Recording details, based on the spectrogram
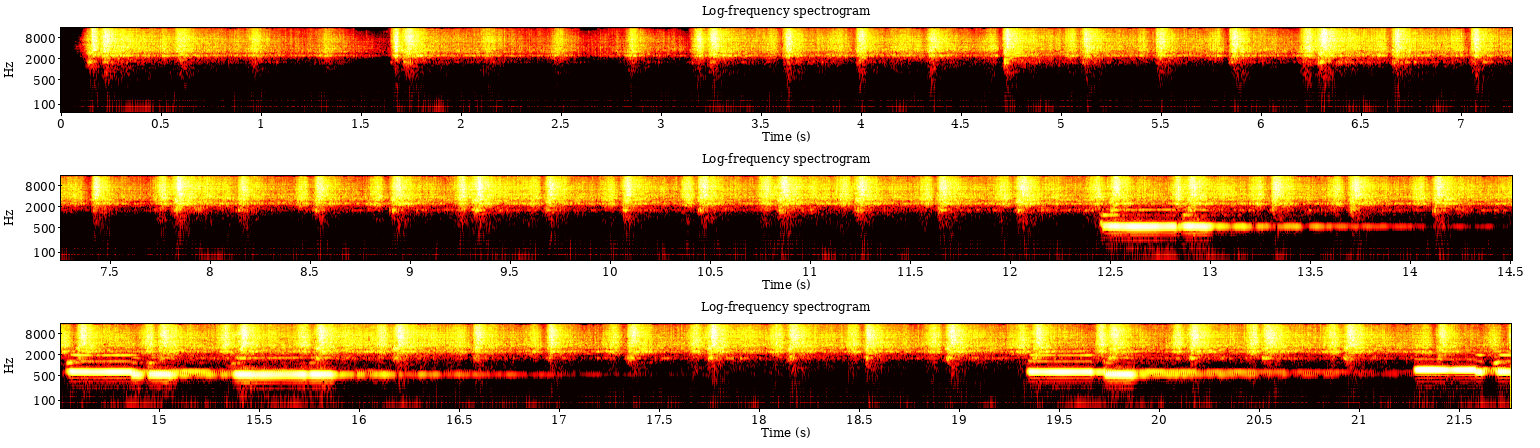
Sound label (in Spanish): Flauta Zen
